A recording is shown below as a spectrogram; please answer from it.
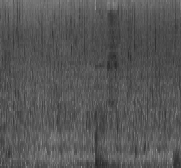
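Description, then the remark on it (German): Steady rushing water pours and splashes continuously into a flooded cellar, a broad hissing flow with a brief surge midway, fairly loud, with no voices. “Das Wasser steht ihm bis zum Hals.”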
